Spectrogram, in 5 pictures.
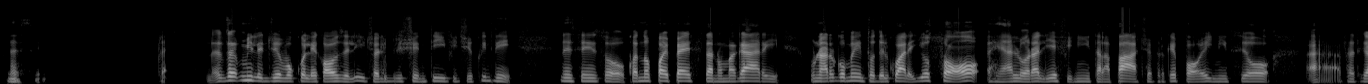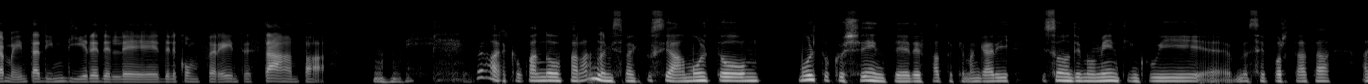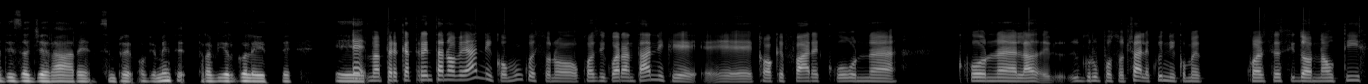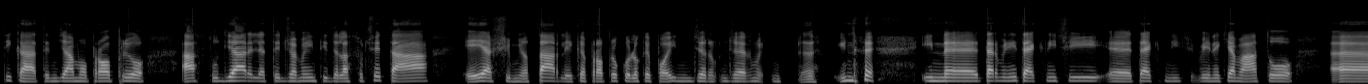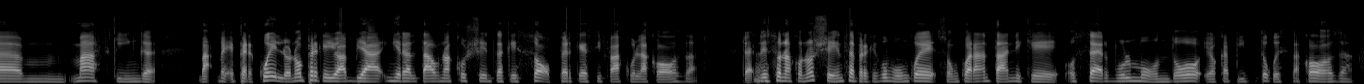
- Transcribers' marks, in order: distorted speech; "Cioè" said as "ceh"; "cioè" said as "ceh"; tapping; chuckle; in English: "masking"; "Cioè" said as "ceh"
- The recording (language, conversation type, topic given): Italian, advice, Come posso accettare le mie peculiarità senza sentirmi giudicato?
